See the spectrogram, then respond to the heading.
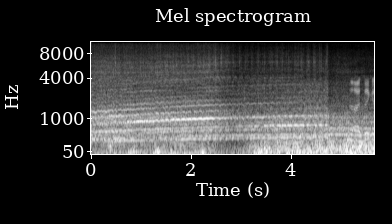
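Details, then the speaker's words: BBSHD e-bike mid-drive motor with Flipsky 75100 Pro V2 controller, given throttle in first gear, holds a steady high whine at one pitch; motor at maximum RPM, needs an upshift. "just like I just can't possibly spin any faster is what that is so then you got to shift it"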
